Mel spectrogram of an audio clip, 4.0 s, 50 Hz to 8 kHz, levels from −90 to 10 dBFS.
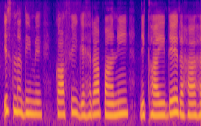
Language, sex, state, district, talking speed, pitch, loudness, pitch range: Hindi, female, Jharkhand, Ranchi, 150 wpm, 255 Hz, -14 LUFS, 240-265 Hz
